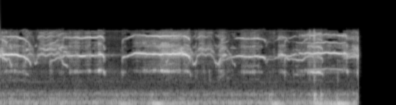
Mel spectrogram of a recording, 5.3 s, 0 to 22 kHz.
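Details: Peregrine falcon on the CSU Orange nest with pigeon prey, 7:59 am, 24 October 2018. It gives three or four long, loud, harsh wailing calls with bending notes, separated by short pauses, ending in silence.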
